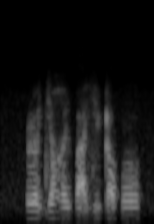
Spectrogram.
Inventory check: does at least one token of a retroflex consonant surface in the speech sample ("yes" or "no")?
yes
